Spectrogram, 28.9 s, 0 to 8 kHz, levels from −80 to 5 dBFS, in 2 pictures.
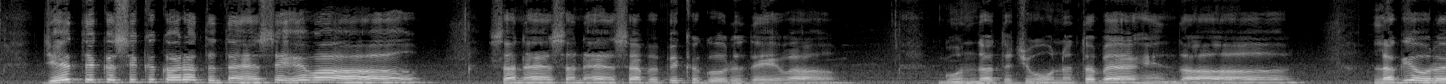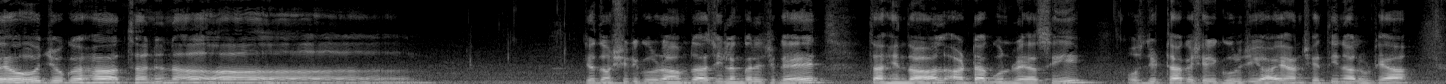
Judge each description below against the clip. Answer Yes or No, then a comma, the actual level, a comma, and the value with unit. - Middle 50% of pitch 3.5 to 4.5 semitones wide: Yes, average, 4.0 semitones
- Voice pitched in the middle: Yes, medium, 155 Hz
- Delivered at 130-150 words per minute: No, slow, 95 wpm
